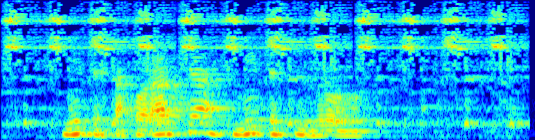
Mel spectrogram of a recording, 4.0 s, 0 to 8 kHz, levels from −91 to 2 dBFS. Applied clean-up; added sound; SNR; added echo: none; Mechanisms; 2 dB; reverberation time 0.8 s.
